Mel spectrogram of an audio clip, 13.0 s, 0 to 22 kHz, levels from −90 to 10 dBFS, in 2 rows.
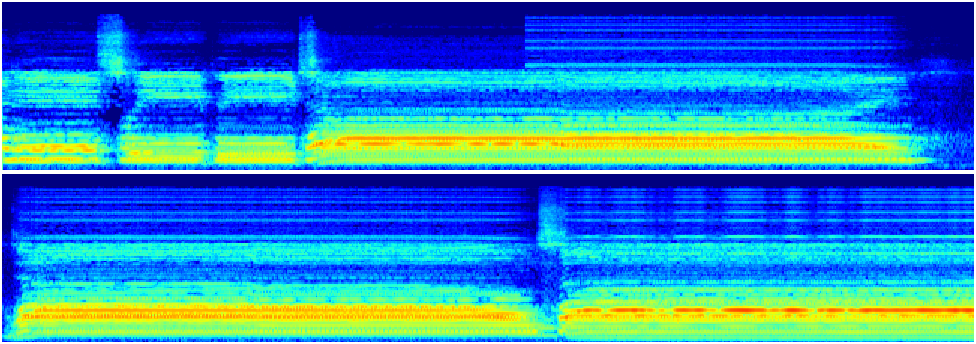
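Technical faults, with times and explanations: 3.49 to 12.97 s, crude rate conversion: samples are dropped at a fixed rhythm with no filtering, fitting a 48 kHz to 44.1 kHz change, which leaves an inharmonic, gritty fizz roughly 30 dB down that tracks loud, high passages, unlike steady hiss.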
